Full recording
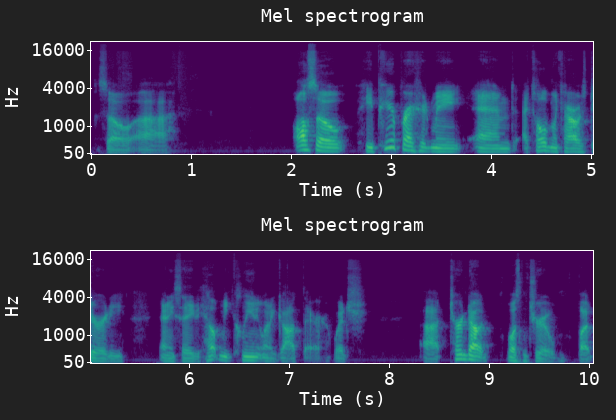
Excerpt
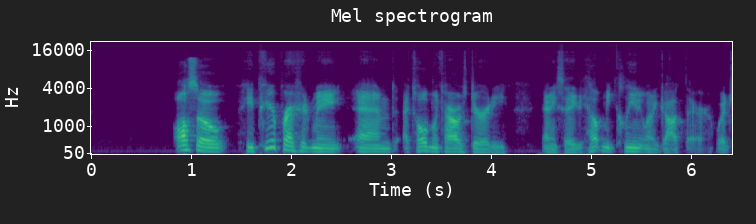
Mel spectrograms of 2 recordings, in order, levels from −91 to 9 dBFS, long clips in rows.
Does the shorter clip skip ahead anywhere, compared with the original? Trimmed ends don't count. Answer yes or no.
no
